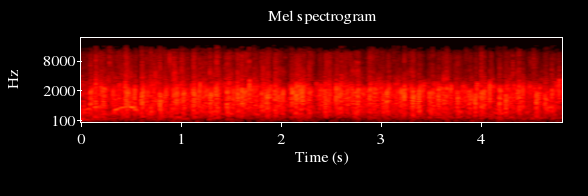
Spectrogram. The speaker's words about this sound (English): Clap it up for this gentleman.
